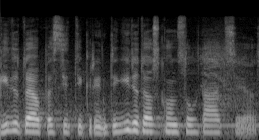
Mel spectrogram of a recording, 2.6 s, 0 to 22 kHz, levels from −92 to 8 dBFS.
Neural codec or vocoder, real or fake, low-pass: none; real; 14.4 kHz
